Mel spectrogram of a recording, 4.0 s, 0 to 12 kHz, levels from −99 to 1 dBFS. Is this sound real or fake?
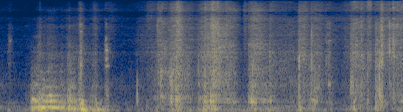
fake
